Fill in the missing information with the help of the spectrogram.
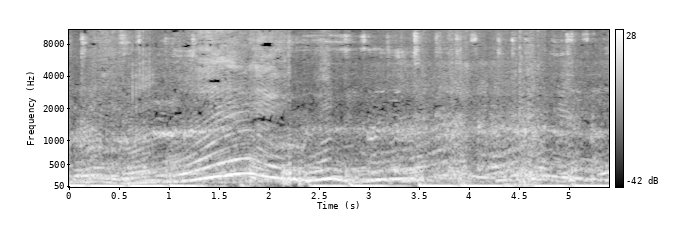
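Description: Drift cars' engines revving up and down again and again as they slide sideways, with tyres squealing on the asphalt. The biggest rev climbs and drops about two seconds in.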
